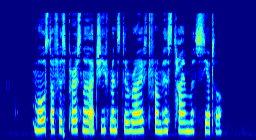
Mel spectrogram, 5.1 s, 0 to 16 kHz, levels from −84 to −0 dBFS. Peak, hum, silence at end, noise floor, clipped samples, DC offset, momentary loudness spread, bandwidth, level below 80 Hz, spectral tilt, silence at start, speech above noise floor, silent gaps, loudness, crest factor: -14 dBFS; none; 0.7 s; -76 dBFS; under 0.1%; under 0.1%; 5 LU; 11.5 kHz; -88 dBFS; -1.5 dB/octave; 0.65 s; 45 dB; none; -31 LUFS; 18 dB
